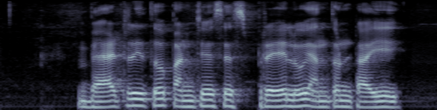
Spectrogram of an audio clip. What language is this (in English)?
Telugu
